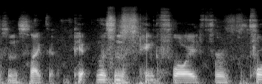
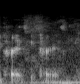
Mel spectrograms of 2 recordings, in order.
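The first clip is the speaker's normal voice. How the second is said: whispered, softer, trailing off; fading whisper; 7 dB quieter than usual. Real, not acted. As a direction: let it die away to a whisper.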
